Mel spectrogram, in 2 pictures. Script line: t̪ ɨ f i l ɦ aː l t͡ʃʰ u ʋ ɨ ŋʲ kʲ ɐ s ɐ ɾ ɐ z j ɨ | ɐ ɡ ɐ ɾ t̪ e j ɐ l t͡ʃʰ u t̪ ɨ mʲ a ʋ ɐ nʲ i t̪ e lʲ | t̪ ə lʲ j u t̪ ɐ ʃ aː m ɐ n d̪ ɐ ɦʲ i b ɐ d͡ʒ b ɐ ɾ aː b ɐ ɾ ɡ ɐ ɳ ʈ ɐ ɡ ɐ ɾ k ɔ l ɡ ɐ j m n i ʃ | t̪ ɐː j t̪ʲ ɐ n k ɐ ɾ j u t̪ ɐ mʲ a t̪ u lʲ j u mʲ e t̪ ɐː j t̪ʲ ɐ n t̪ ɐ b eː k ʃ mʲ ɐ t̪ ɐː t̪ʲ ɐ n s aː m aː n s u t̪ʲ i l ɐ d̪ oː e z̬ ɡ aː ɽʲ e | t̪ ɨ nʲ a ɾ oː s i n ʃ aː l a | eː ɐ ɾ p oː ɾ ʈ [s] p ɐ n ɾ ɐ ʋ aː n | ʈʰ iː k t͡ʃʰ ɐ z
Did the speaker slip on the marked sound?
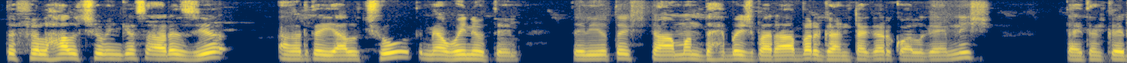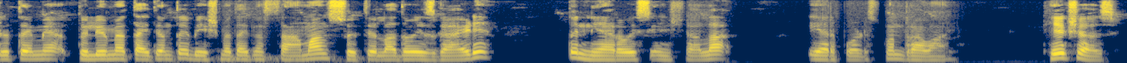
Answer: no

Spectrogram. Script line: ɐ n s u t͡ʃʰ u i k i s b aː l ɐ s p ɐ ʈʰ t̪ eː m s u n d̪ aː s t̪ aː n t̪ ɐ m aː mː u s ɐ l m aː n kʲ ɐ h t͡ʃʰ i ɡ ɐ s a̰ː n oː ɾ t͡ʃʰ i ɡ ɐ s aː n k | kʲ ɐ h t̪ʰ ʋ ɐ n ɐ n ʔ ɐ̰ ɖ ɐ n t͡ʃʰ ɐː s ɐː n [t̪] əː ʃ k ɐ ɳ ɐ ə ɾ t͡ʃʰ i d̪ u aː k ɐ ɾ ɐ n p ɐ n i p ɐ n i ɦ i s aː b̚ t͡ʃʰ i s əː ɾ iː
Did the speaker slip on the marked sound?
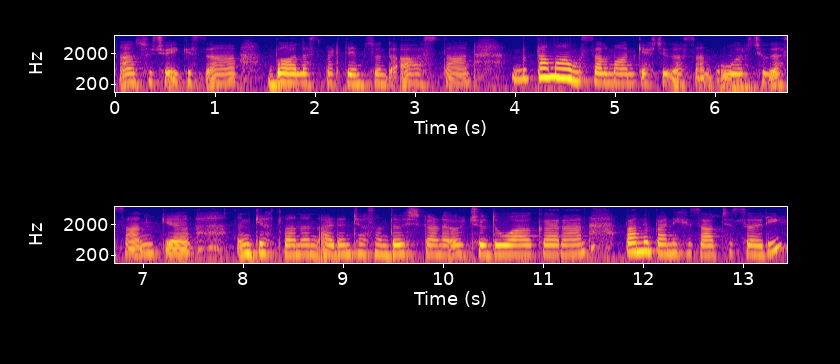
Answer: yes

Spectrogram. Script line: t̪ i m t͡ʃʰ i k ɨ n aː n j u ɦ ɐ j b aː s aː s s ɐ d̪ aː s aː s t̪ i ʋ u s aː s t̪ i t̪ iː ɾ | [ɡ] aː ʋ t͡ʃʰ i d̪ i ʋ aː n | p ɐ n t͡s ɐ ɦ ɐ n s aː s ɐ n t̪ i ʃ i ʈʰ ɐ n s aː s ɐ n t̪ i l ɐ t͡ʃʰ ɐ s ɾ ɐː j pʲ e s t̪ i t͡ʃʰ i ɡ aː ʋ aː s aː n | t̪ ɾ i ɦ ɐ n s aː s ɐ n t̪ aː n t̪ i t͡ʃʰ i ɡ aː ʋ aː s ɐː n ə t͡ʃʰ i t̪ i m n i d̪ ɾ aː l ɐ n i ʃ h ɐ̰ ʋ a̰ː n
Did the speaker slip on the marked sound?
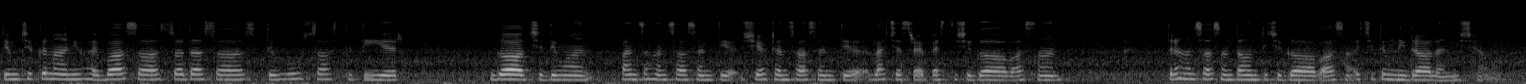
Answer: no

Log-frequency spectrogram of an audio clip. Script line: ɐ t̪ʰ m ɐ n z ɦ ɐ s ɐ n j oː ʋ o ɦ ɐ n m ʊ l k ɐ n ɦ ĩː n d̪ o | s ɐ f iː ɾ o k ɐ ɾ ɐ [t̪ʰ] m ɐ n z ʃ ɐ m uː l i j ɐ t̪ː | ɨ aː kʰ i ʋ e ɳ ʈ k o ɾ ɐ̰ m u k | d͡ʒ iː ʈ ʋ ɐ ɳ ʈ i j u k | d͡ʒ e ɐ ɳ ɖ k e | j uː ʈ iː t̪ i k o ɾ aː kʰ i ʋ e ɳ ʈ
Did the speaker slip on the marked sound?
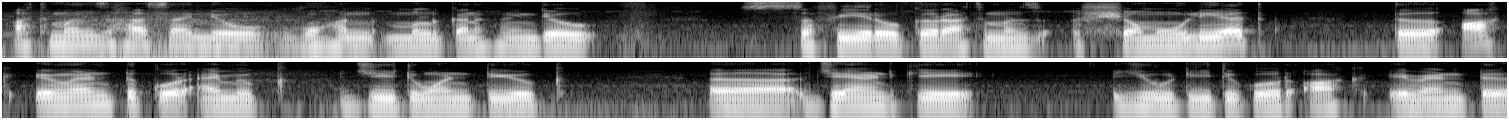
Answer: no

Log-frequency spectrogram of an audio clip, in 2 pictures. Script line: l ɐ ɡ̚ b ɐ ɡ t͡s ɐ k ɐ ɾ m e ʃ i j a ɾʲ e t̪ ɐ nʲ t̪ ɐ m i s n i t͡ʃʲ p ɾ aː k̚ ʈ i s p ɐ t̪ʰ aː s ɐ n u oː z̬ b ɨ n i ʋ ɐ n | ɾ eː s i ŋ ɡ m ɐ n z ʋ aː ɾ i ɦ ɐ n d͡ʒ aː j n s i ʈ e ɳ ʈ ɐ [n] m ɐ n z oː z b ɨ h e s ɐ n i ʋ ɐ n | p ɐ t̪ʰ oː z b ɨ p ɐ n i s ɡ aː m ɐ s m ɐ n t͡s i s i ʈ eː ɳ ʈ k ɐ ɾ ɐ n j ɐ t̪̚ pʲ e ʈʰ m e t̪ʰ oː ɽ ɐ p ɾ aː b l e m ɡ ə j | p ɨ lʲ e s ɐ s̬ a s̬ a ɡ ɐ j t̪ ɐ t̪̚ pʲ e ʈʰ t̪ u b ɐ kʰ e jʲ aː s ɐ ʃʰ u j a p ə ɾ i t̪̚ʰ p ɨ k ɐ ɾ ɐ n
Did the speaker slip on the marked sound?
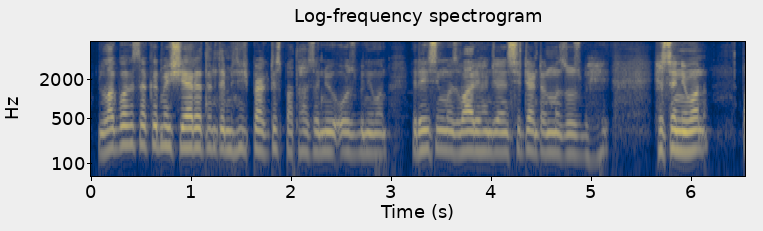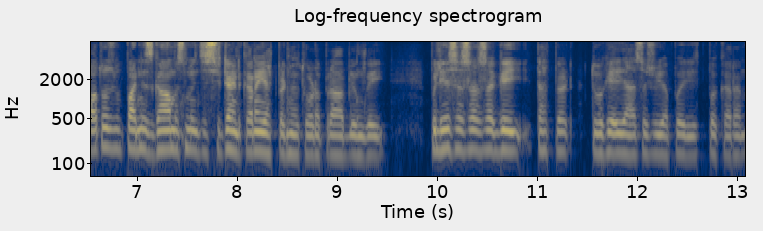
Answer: no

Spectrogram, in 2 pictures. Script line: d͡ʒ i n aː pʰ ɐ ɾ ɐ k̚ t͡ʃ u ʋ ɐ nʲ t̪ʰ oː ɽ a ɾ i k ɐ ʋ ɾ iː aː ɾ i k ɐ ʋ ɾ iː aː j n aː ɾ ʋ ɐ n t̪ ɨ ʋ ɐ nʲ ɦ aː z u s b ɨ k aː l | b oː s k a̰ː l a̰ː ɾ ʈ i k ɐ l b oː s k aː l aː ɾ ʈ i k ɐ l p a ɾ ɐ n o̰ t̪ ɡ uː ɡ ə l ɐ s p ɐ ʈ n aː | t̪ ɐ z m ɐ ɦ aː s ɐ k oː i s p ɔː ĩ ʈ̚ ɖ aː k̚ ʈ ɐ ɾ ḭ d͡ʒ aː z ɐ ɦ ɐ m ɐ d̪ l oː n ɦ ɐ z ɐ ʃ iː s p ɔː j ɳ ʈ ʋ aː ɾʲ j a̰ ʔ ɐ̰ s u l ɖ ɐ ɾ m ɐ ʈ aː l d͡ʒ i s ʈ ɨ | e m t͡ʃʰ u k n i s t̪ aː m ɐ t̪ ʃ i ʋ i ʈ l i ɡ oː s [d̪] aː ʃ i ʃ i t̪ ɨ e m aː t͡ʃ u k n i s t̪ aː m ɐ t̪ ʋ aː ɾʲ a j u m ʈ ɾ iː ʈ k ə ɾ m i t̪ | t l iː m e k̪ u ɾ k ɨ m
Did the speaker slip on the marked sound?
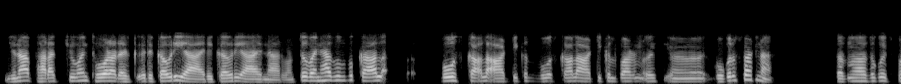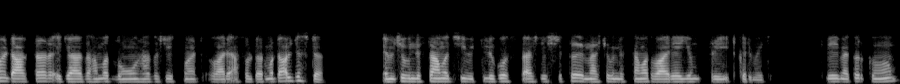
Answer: yes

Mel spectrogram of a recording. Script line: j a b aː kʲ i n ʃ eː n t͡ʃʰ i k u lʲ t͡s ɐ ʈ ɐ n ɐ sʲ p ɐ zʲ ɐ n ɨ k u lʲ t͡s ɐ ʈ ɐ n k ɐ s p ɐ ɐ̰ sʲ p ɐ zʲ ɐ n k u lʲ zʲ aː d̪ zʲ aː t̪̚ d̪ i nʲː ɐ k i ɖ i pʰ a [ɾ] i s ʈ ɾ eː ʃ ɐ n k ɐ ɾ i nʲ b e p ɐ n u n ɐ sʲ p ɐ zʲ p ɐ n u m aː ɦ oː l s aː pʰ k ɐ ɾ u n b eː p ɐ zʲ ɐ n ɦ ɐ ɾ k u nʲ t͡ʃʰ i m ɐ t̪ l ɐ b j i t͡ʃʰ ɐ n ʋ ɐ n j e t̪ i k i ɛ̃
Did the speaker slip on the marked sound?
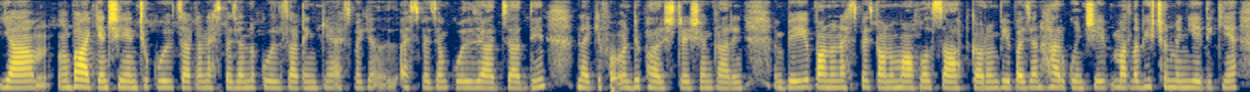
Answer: no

